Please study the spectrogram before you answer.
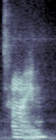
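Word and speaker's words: thyme: It's on our Facebook page, but it's also called Cooking Time, and time is spelled T-H-Y-M-E.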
